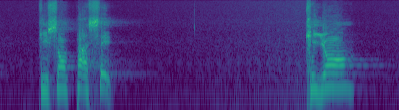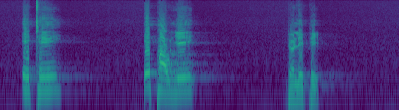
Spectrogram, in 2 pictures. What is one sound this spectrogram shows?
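A man speaks with emphasis into a microphone over a loudspeaker, in short bursts with pauses.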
